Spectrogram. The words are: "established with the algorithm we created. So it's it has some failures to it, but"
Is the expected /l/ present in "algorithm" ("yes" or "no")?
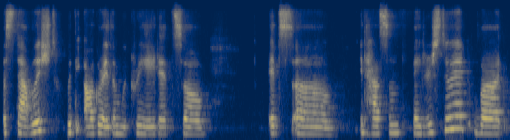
yes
